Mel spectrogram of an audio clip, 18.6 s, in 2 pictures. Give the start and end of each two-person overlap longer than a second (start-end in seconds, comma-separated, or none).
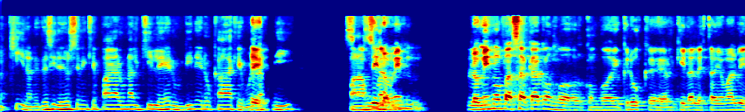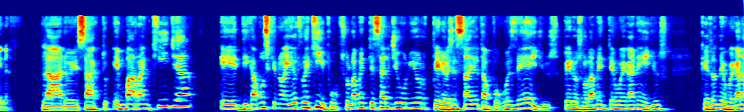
none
